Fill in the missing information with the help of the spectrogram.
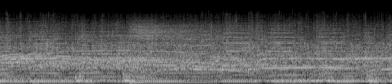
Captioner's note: cheering and applause; upbeat music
